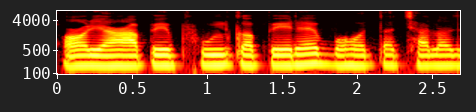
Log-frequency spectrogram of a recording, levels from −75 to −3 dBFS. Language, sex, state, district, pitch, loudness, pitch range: Hindi, male, Bihar, West Champaran, 175 Hz, -17 LUFS, 170-180 Hz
